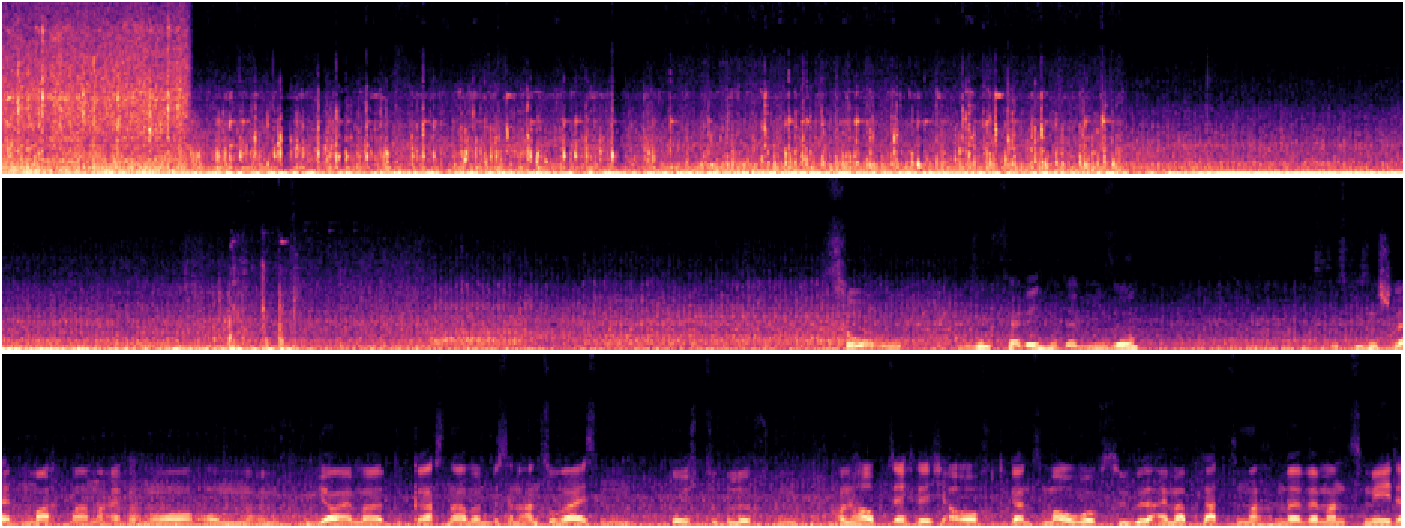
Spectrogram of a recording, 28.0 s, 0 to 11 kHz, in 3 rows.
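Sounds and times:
chain harrow rattling over turf: 0.0 - 7.6
tractor engine running: 0.0 - 8.6, 9.4 - 28.0.

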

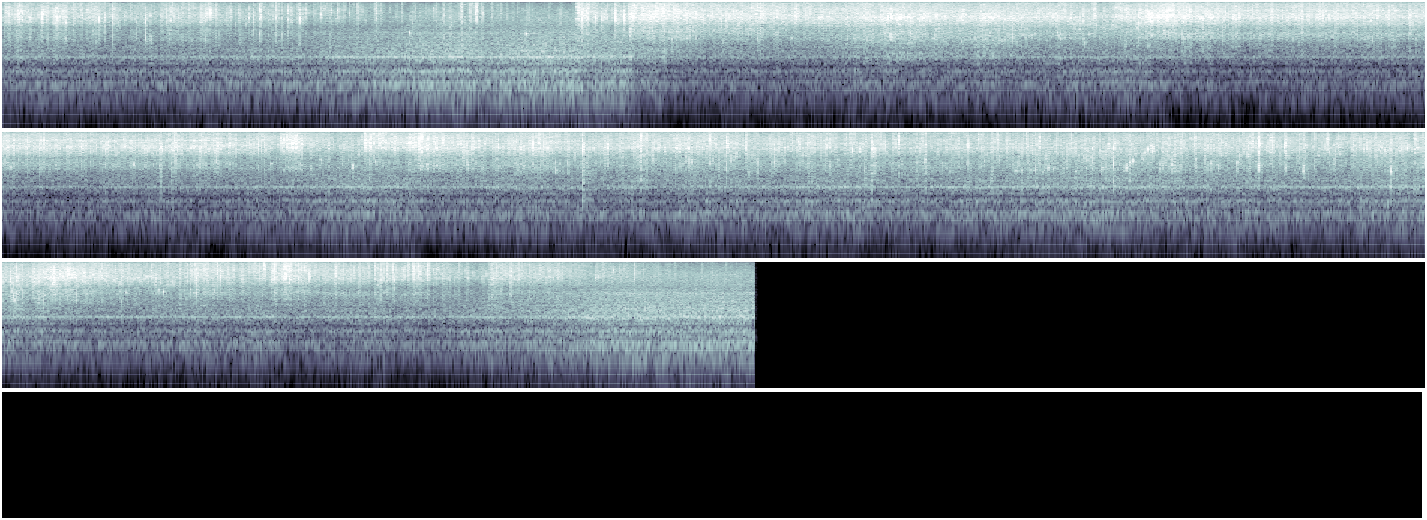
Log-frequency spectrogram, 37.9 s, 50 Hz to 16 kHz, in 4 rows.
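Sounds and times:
steak sizzling in a skillet: 0.0 - 23.4.

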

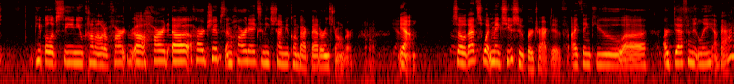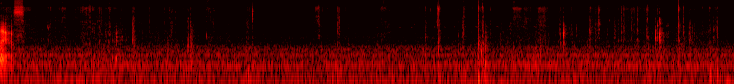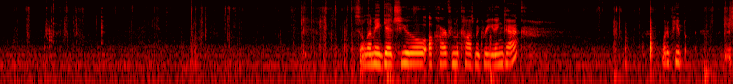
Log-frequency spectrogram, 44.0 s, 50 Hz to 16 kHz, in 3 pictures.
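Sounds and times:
low room hum: 0.0 - 44.0
cards shuffled by hand: 15.6 - 19.8, 20.9 - 36.6.

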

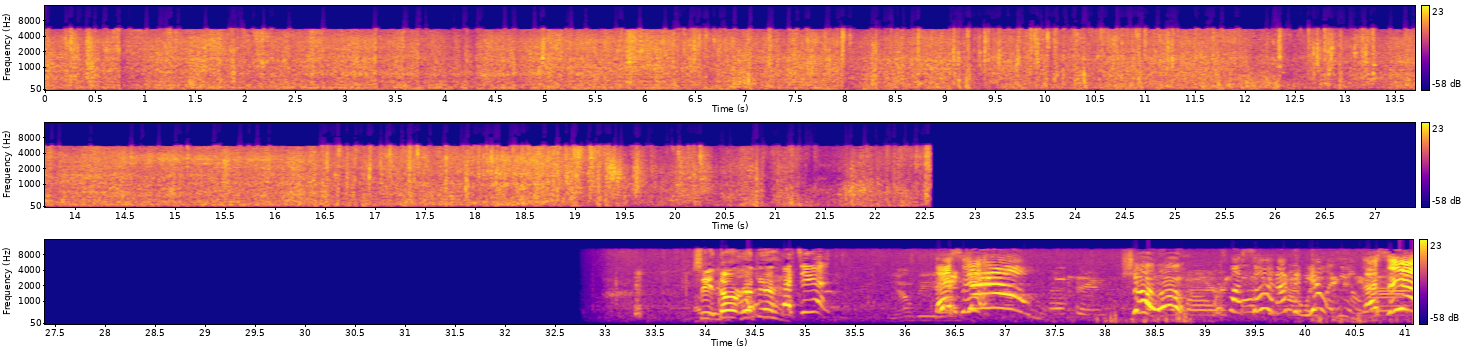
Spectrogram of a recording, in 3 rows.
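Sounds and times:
tornado winds roaring: 0.0 - 22.6, 32.8 - 41.0.

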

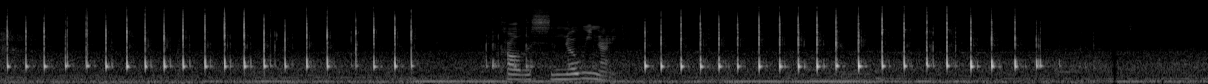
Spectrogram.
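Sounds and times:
steady clicking: 0.0 - 4.2, 4.8 - 5.4, 6.4 - 11.0.

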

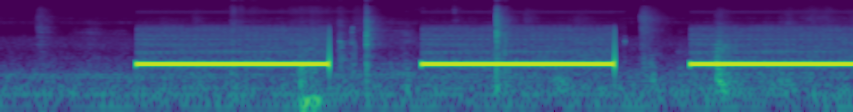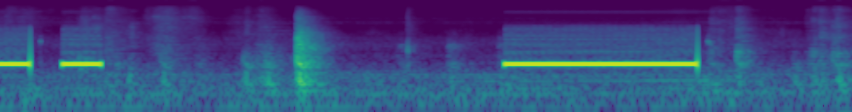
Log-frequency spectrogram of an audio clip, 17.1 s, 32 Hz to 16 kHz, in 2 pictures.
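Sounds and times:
steady telephone tone: 1.4 - 3.3, 4.2 - 6.2, 6.9 - 9.6, 13.6 - 15.6.

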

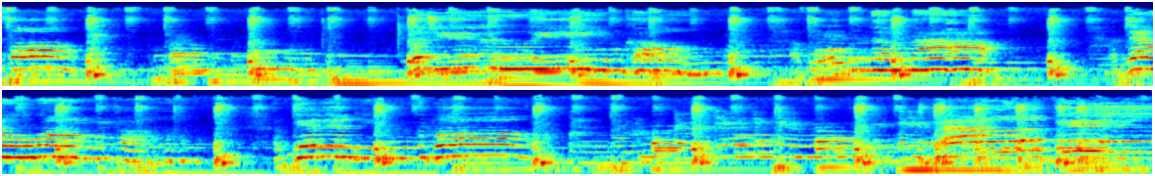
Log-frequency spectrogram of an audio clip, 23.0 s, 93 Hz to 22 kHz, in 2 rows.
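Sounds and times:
deep bass line: 0.0 - 23.0
song through speakers: 18.6 - 23.0.

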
